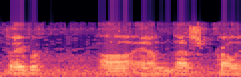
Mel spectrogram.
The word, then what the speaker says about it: weber: that's also called a weber german it's actually pronounced faber and that's probably not a very good german pronunciation so i'll stick with the americanized present pronunciation weber but be aware that you're mispronouncing it when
